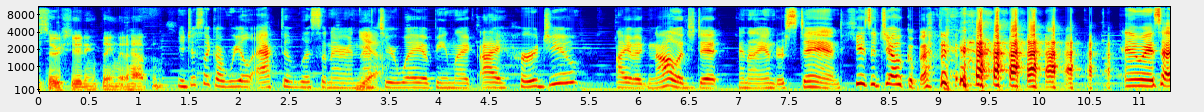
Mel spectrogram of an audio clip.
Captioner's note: laughter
